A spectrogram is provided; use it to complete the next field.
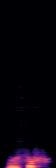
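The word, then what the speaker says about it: يوسف: में यूसुफ नाम है, उसको यूसुफ नहीं बुलाना, करेक्ट प्रोनाउंसिएशन है यूसुफ।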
